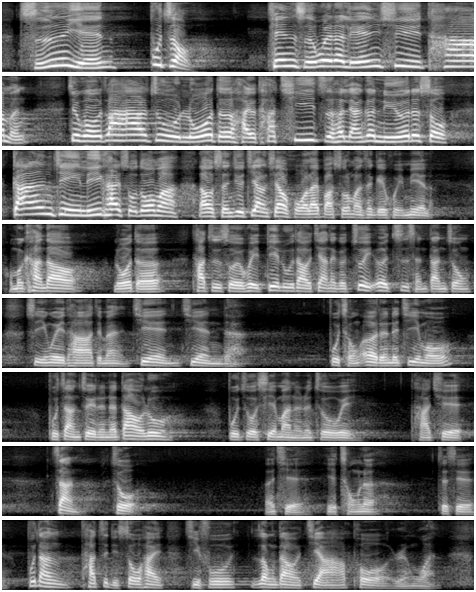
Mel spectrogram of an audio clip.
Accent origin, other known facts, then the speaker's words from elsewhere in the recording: China; 我们中国人特别爱这个福啊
